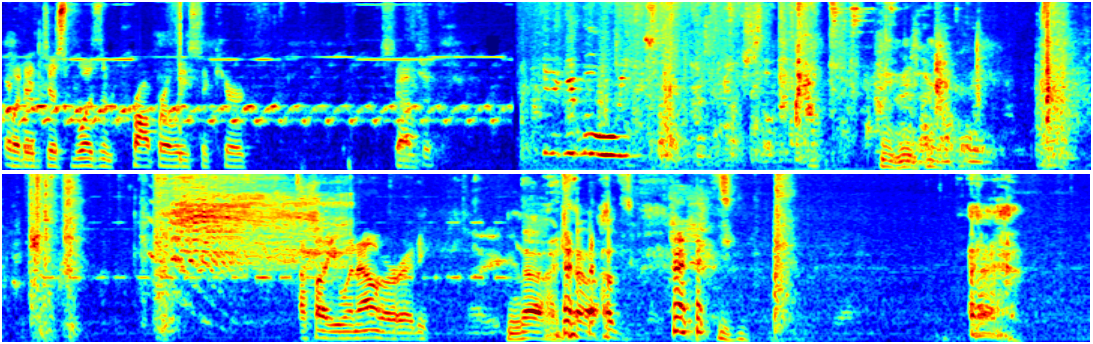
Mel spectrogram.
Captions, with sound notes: but it just wasn't properly secured. - Good boy. (door opening) - I thought you went out already. - No. (laughing)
